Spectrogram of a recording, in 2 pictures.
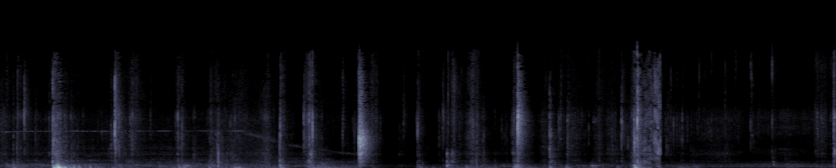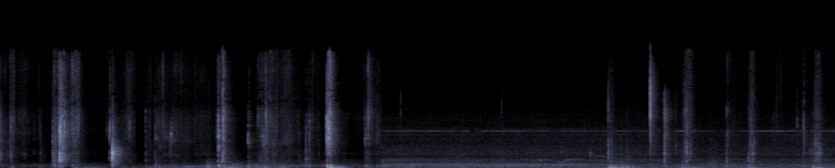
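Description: A large batch of thick white slime being kneaded, pressed and stretched by hand, giving irregular wet clicks, pops and squishes.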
